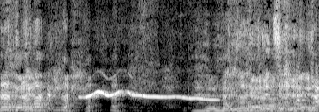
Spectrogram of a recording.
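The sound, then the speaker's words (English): A person whistles a long, wavering note that rises slightly, then glides slowly downward, sounding like a Western-style melody, while voices chatter and chuckle underneath. “you guys hear the whistle?”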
